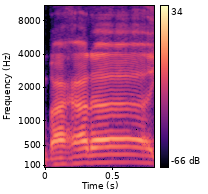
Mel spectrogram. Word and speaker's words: Barrada: Barrada, yes, indeed. Roll your R when you go through Barrada.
